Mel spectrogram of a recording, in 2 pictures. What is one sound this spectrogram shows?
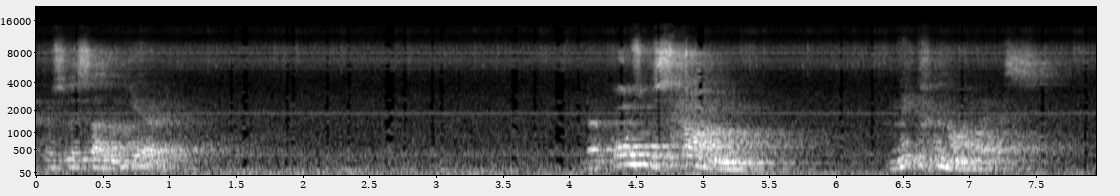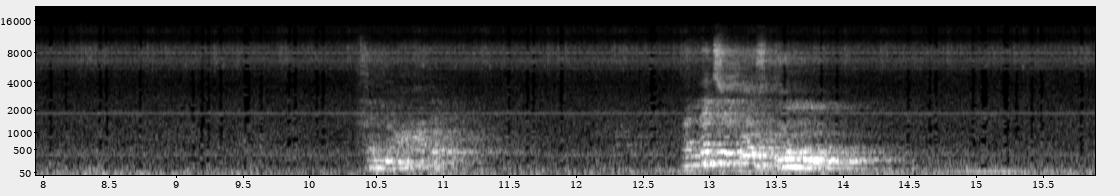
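A man speaks slowly through a microphone, in short phrases with pauses, in an echoing hall.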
